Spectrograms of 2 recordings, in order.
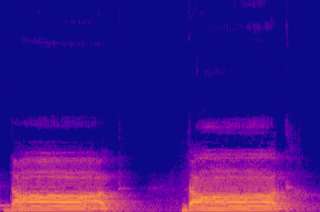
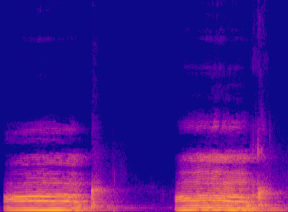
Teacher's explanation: जब हम अनुनासिक का उच्चारण करते हैं तो हवा नाक और मुंह दोनों से बाहर आती है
